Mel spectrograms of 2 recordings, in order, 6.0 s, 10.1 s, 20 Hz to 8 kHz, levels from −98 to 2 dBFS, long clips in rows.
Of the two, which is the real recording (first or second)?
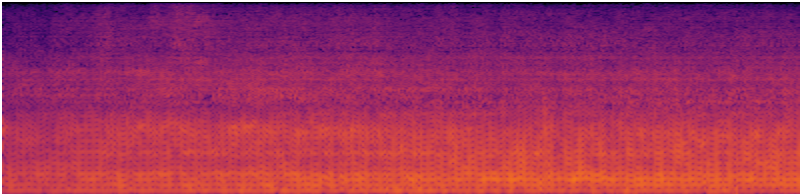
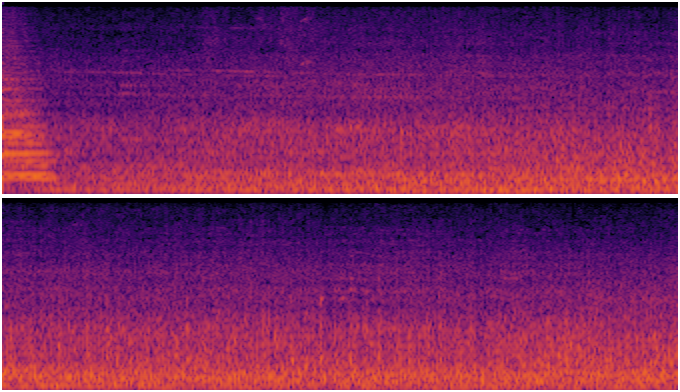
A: second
